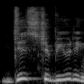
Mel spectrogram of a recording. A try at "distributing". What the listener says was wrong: Distributing. You put the emphasis on the wrong syllable. Distributing. I think you were confused because you were still thinking of waterman.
